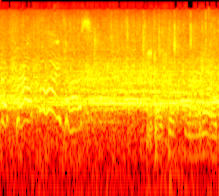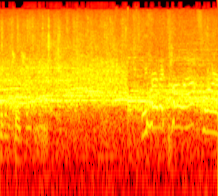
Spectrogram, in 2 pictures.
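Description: A crowd cheers and claps behind commentators at a rocket flight test as orbital insertion is called, a steady roar of applause running throughout with talking over it.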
